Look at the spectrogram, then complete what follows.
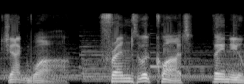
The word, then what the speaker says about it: Jaguar: were talking cars and I pronounced the make Jaguar. Butthead on the next stool takes the time to lean over and say, it's pronounced Jaguar.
